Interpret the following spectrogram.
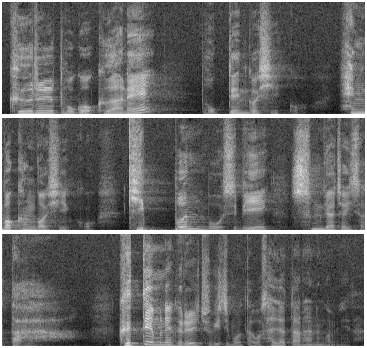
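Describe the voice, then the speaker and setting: A middle-aged male pastor preaches in a church sanctuary, his voice on the high side, very animated, at normal speed. He keeps putting questions to the congregation and leads them in call-and-response.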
